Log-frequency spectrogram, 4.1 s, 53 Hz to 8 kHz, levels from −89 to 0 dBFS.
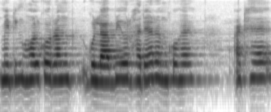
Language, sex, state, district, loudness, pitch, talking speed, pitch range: Rajasthani, female, Rajasthan, Nagaur, -18 LUFS, 230 Hz, 175 wpm, 225-235 Hz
